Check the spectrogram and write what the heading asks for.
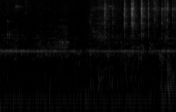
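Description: Faint rapid clicking of computer keyboard keys starting about a second in, over a faint steady high hum; otherwise near silence.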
